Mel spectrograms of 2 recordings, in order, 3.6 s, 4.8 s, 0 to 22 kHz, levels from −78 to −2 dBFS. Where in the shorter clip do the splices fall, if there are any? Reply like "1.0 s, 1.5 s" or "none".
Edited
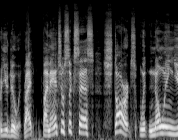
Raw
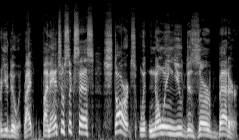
none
